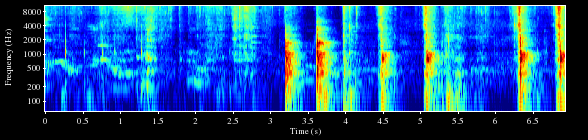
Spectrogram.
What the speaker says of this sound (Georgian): ეხა დავჭრათ წვანილი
